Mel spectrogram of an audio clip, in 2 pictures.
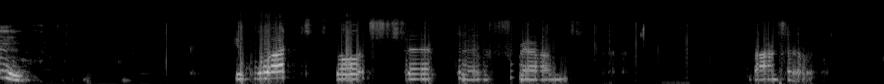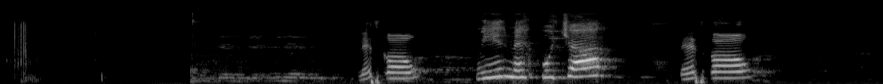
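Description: A woman speaks clearly over an online call, in short phrases with pauses.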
